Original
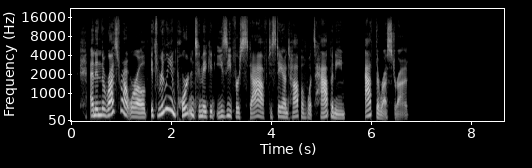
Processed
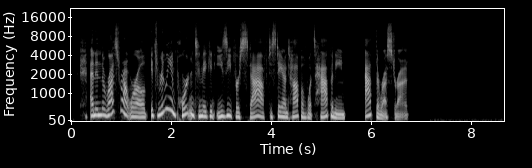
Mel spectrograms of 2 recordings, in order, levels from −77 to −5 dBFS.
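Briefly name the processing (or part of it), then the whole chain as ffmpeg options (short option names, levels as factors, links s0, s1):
jukebox: -af "lowpass=6300,lowshelf=f=270:t=q:w=1.5:g=14,acompressor=threshold=0.126:ratio=4,volume=0.708"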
